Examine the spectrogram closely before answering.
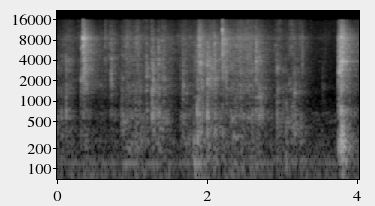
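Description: Small clicks and rustles of jigsaw puzzle pieces being handled, with one sharper, louder knock near the end.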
